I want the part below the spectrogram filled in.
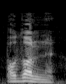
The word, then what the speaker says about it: Pau Donés: Pau Donés. – Pau Donés. – Perdón, la E casi que se pronuncia.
